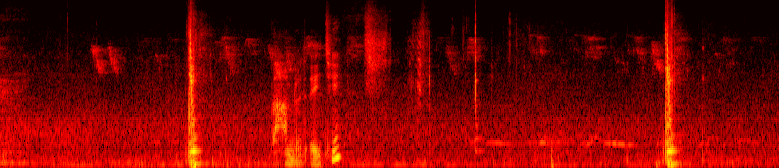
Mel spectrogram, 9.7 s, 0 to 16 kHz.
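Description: Arrows leave a 32-inch Kheshig Alibow bow with 500-grain shafts, giving sharp, loud snaps at two separate moments, while people talk quietly and outdoor ambience with faint bird chirps runs underneath.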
